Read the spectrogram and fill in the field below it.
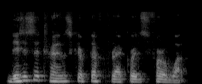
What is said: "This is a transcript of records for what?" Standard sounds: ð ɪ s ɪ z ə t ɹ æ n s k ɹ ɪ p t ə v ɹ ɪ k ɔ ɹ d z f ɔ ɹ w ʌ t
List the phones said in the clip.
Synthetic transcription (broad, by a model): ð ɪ s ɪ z ə t ɹ æ n s k ɹ ɪ p t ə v ɹ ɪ k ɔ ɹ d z f ɔ ɹ w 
